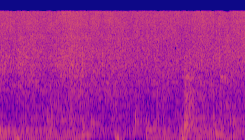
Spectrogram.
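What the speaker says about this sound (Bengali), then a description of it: "তারপর দিচ্ছি নুন, দিয়ে অল্প আবার ভেজে নিচ্ছি" Spices with Kashmiri red chili powder and salt frying for a banana flower curry, a dense continuous sizzle in the pan with a few soft stirring knocks, close and alone.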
